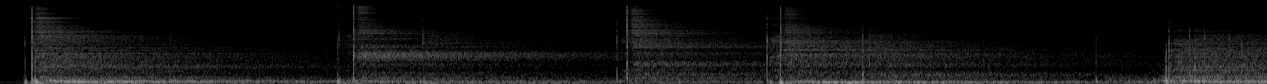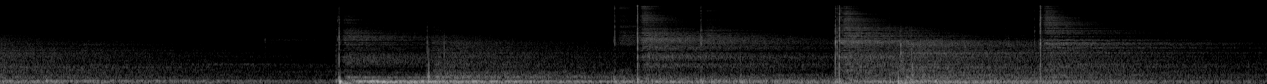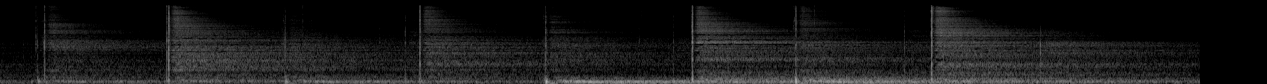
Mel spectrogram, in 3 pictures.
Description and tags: A alien gun in space
OWI, alien, film, futuristic, gun, sound-effects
